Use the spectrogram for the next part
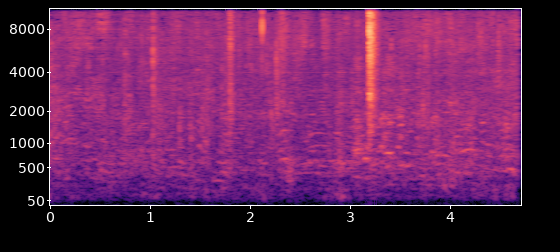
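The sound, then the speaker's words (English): Spectators chattering as they arrive at a baseball game against the Verzales Tigers, some having parked on a nearby street and walked across yards: a steady, low murmur of many overlapping voices, with no clear words, broken by a few brief sharp clicks. “Yeah, I hear some people rolling in.”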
